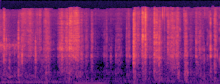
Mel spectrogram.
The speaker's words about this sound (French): Je donne un tout petit coup de cutter dans les lignes que j'ai tracées, celle du milieu en l'occurrence, de façon à pouvoir glisser ma paire de ciseaux à l'intérieur. Et je découpe selon la ligne.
